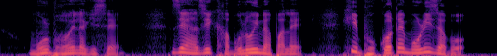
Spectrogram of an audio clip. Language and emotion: Assamese, fearful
